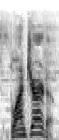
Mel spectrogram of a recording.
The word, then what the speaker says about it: Blangiardo: a family with Blangiardo. Did I get that close? Blangiardo. The I is not pronounced.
